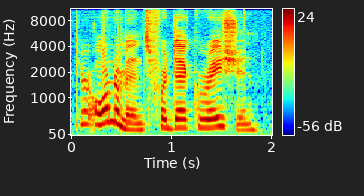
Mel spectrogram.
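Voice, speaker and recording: A woman voicing a kind, reassuring young man in a children's storybook, explaining things gently and patiently with some amusement. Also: a little high, very animated, normal speed. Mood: gentle. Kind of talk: children's storybook character reading.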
